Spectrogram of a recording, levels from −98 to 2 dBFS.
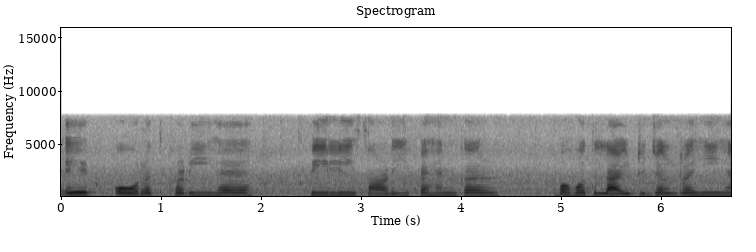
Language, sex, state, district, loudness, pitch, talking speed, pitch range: Hindi, female, Haryana, Jhajjar, -18 LUFS, 225 Hz, 105 wpm, 210-230 Hz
